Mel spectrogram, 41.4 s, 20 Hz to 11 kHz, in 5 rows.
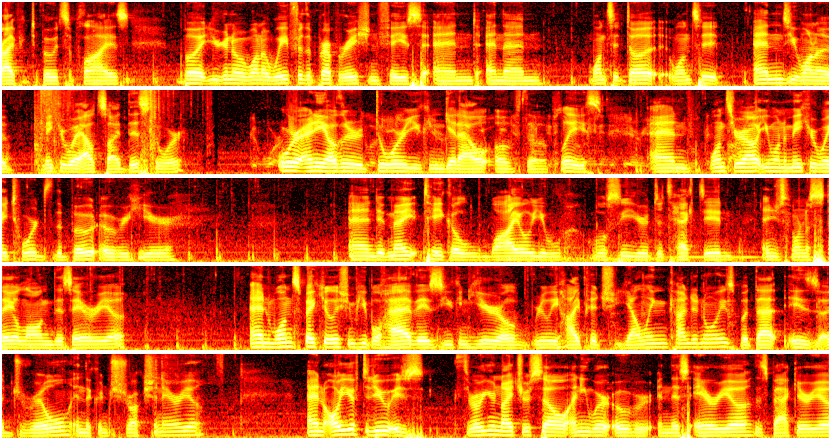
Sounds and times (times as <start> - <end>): Speech: 0.0 - 10.1, 10.8 - 18.4, 20.0 - 26.1, 27.3 - 35.2, 36.2 - 41.3.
